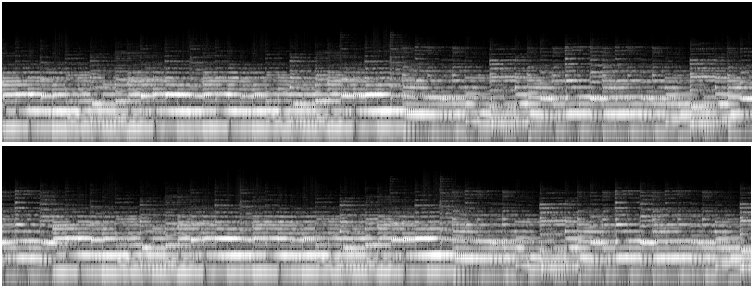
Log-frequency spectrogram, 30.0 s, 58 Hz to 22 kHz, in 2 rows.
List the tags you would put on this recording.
Music > Solo instrument
simplesamples
music
120
samples
free
piano
simple
pianomusic
120bpm
reverb
loop

